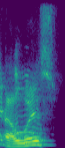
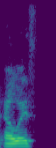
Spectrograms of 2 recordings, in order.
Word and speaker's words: Elwes: How do you say that? – Elwes. Yeah, Elwes.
